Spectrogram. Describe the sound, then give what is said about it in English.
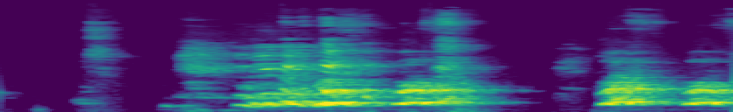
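A person's voice imitates a dog barking: a short yip, then a long, drawn-out bark-like howl, a brief pause, and two more quick barks. “Yoda, bark.”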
